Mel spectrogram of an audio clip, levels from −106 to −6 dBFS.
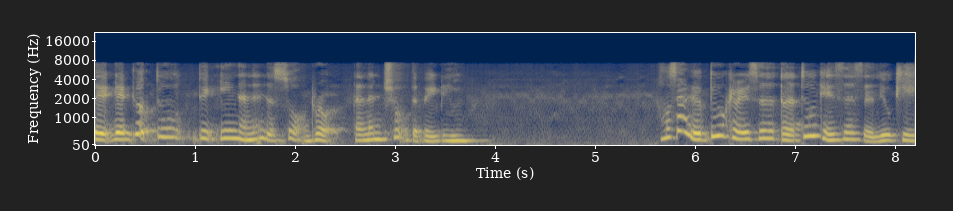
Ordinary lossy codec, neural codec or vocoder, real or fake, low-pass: none; codec, 16 kHz, 1 kbps, FreqCodec, larger model; fake; 7.2 kHz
